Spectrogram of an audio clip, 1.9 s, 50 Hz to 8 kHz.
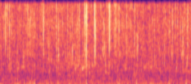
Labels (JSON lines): {"label": "biophony, chorus", "recorder": "SoundTrap 600"}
